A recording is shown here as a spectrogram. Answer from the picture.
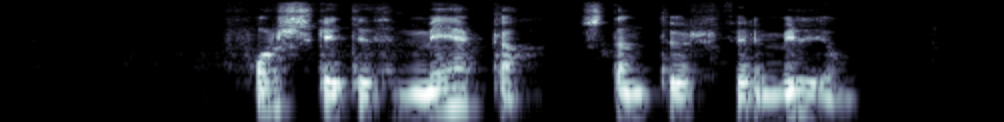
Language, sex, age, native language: Icelandic, male, 20-29, Icelandic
